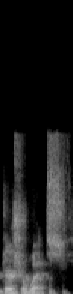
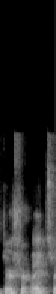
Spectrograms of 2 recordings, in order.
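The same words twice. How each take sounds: First: Dershowitz with a W sound, "Dersho-wits"; alternative pronunciation. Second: Dershowitz with a V sound, "Dersho-vits"; alternative pronunciation. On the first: Asking brother which way to say the author's name, Dershowitz with a W. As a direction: say Dershowitz as "DUR-sho-wits". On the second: Asking brother which way to say the author's name, Dershowitz with a V. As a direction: say Dershowitz as "DUR-sho-vits". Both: Shown as a demonstration. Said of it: "Is it Dershowitz or Dershowitz?".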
